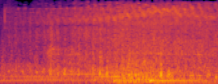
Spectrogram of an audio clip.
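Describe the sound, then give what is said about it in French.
A helicopter flies over the area during a search of the countryside around a hamlet, its steady rotor thrum and low engine drone loud and continuous throughout, with no voices. “Un hélicoptère va survoler la zone.”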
